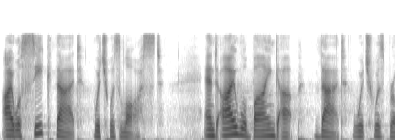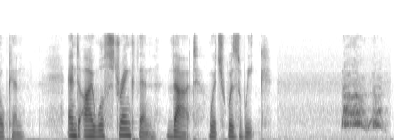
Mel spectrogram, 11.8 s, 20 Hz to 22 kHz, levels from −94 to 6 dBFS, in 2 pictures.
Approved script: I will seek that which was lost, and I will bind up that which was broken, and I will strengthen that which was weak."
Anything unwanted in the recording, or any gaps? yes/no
yes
